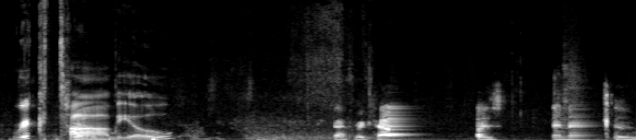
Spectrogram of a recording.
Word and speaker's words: Rictavio: You said that Rick, how's it pronounced? Rictavio. Rictavio.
